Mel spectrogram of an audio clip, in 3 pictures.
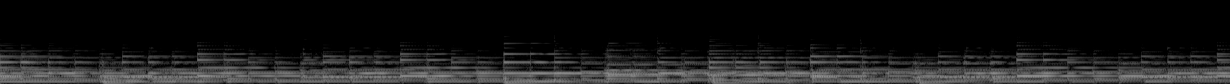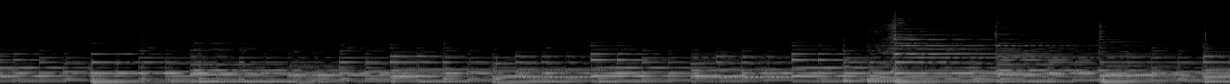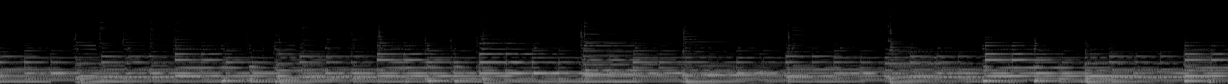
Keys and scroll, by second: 25.3 ctrl+c, 26.5 F8, 27.2 ctrl+v.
